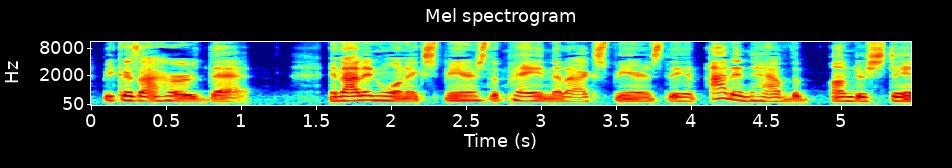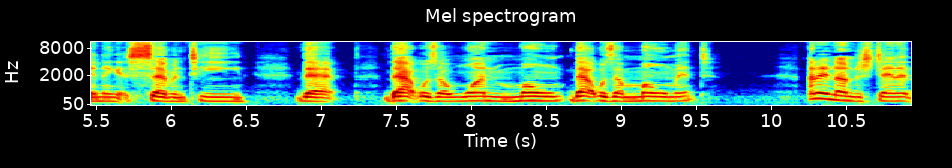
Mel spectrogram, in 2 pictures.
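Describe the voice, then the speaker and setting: A woman's voice: lowish voice, creaky. A woman of about fifty with an in-between, not very feminine voice, telling a personal story in a chatty live stream as a coach. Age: 50s. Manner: storytelling, chatty, many restarts. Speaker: life coach. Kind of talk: casual live-stream talk to viewers.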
